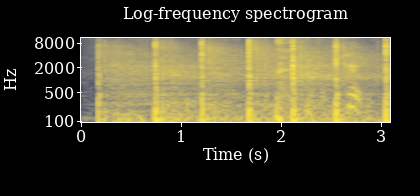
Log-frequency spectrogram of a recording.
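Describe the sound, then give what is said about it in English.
Basketball dribble sound effect: about seven hollow, punchy bounces at a steady, even pace, each a sharp thump with a short ringing tail. “Let me give a little dribble action for that.”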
